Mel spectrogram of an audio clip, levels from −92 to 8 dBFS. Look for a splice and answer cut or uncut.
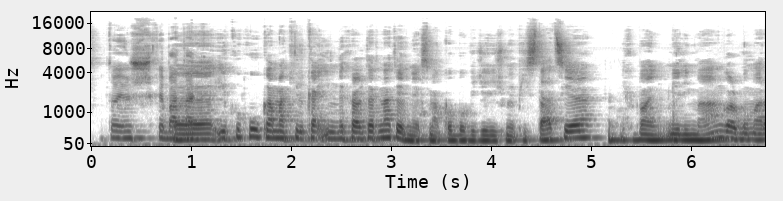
uncut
